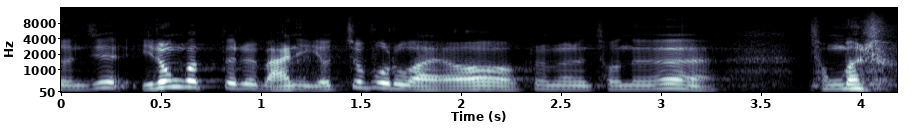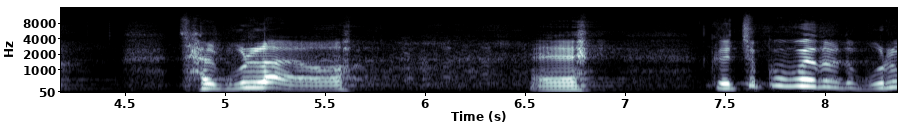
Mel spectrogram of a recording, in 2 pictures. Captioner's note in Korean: 웃음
